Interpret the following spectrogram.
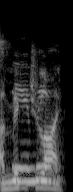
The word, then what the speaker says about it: amygdala: Did I pronounce that correctly, do you think? Yes, amygdala.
